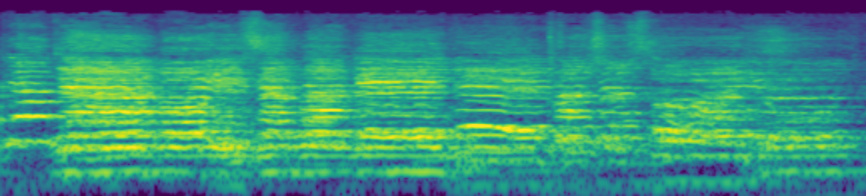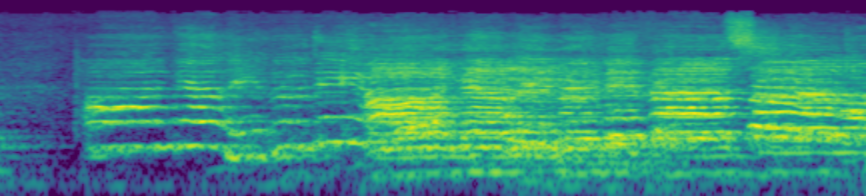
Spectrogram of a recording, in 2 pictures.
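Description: Small Orthodox church choir singing a Christmas carol unaccompanied. There is a brief break between phrases about six seconds in, then the singing resumes.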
